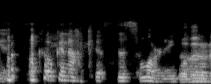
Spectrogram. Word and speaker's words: Kokkinakis: How would you pronounce that? Kokonakis. It's No. Kokkinakis. No, it's Kokkinakis.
